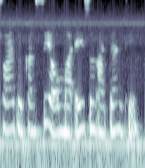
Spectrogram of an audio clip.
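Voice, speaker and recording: A woman speaks at a high pitch. Audible room echo is present. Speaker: student playwright. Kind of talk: dramatic reading.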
